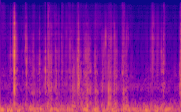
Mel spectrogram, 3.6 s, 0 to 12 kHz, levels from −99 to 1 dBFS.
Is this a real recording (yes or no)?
no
